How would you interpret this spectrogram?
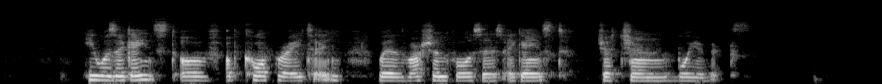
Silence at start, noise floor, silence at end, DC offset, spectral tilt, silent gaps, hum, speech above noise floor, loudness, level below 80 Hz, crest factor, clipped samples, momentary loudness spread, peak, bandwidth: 0.85 s; -76 dBFS; 1.5 s; under 0.1%; -6 dB/octave; none; none; 62 dB; -15 LUFS; -56 dBFS; 14 dB; under 0.1%; 11 LU; -2 dBFS; 7.6 kHz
